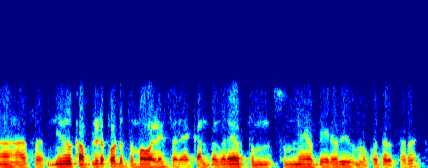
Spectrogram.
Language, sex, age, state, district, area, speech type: Kannada, male, 30-45, Karnataka, Belgaum, rural, conversation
